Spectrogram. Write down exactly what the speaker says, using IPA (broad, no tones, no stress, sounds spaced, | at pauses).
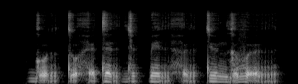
ɡ o̰ r t o̰ h ɛ̰ t ɛ r d ʏ k͡p e r h ə̰ r t ʏ ŋ ɡ ə̰ v ə̰ r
